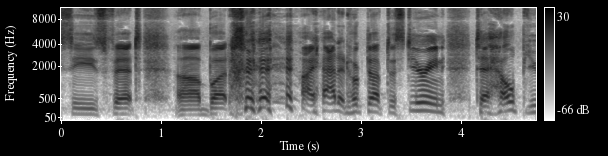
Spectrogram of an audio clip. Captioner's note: laughs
